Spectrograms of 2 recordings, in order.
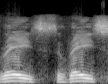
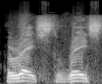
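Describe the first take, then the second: No difference in how they are said.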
